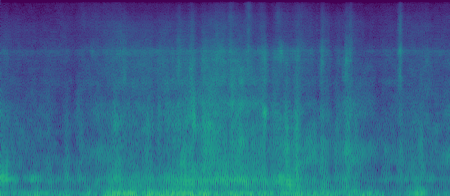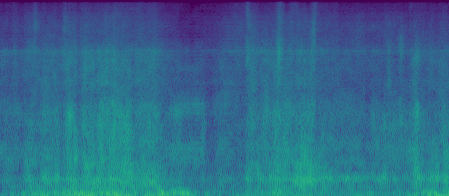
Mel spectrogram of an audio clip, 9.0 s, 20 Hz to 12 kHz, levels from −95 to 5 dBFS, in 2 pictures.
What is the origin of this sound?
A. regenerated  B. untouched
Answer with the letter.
A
